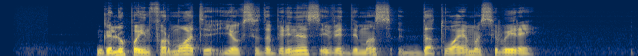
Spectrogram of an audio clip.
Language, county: Lithuanian, Kaunas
